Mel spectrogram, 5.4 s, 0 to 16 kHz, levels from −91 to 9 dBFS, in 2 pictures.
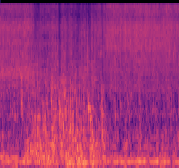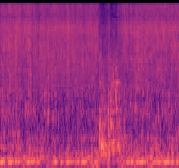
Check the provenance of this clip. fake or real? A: fake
